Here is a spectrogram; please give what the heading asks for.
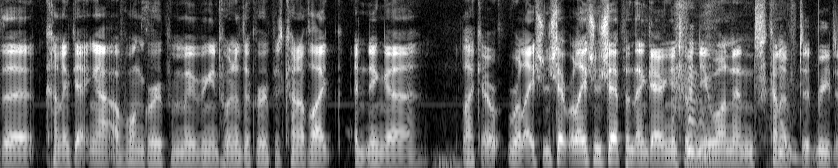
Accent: England, United Kingdom; I'm so very English, not Irish.

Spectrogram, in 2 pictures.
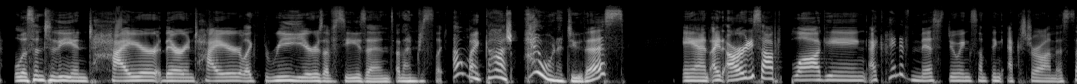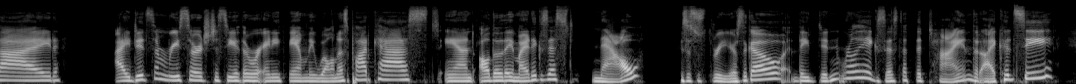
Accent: Columbus, Ohio, United States; I grew up in Columbus, and I've literally lived here my entire life

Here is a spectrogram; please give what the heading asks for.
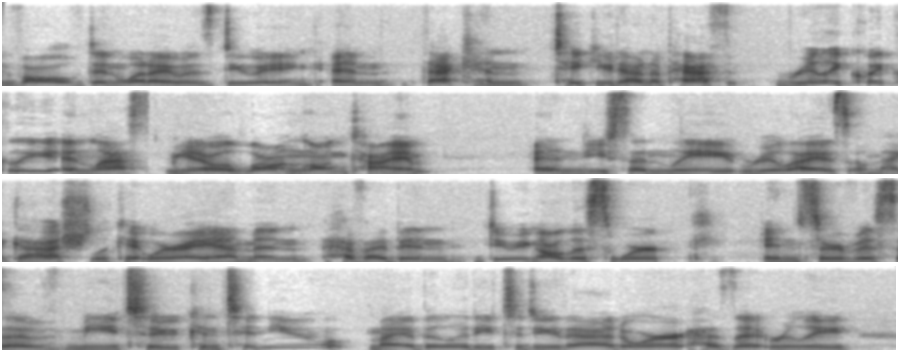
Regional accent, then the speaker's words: Colorado, United States; When I moved back from college to Colorado, which is my home state

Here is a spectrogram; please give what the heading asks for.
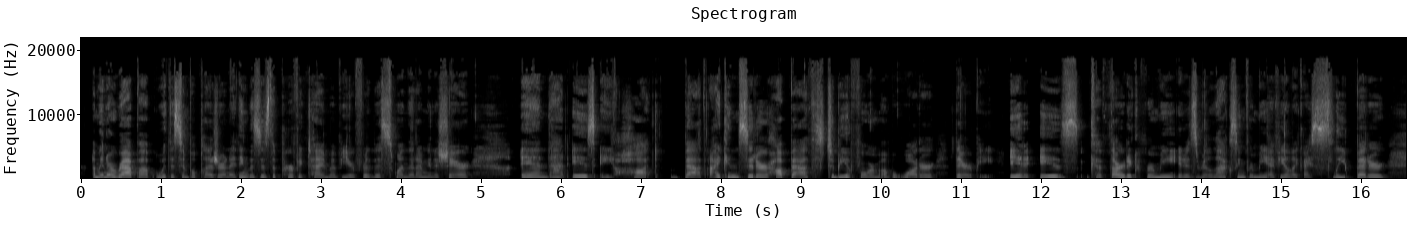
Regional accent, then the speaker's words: Canada; moved away; Canada, my home country

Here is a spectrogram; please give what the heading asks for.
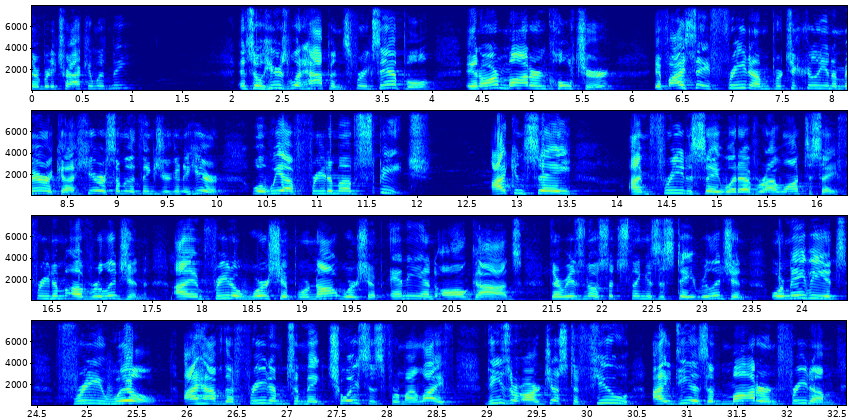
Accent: El Cajon, California, United States; I grew up in El Cajon in San Diego

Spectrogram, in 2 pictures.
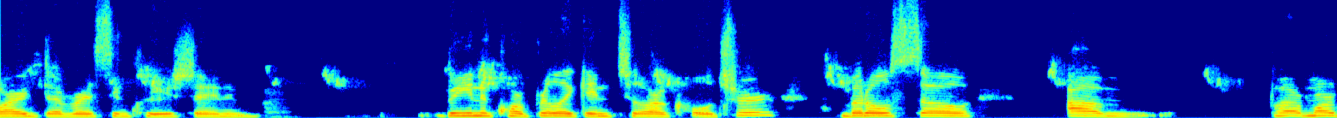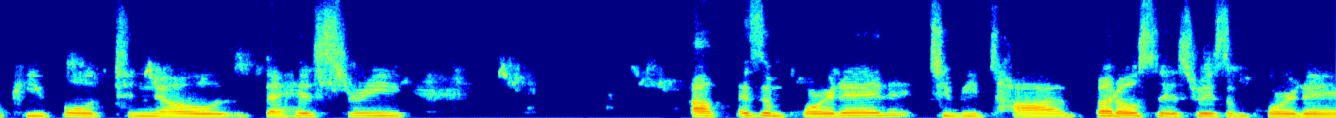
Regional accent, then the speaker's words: Georgia, United States; growing up in Georgia, like I noticed like in school, we're not really taught like all the history

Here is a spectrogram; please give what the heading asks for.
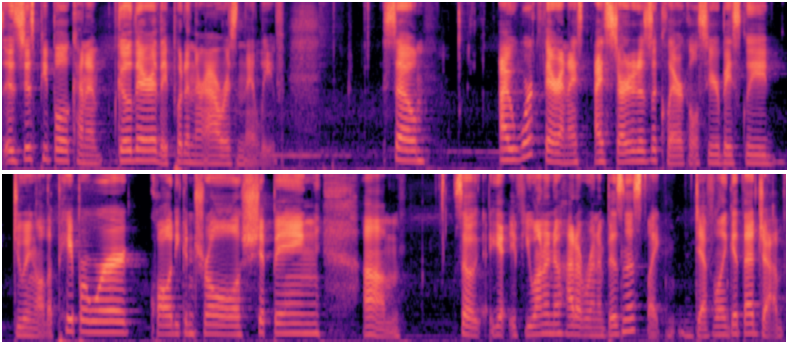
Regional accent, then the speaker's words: Rochester, United States; moved away as an adult; now in Baltimore, United States; I was born and raised in Rochester

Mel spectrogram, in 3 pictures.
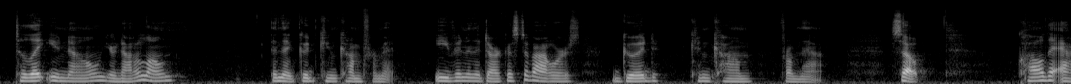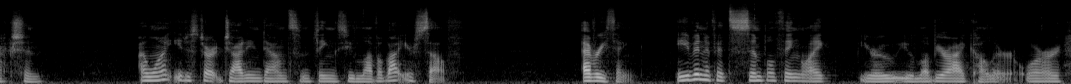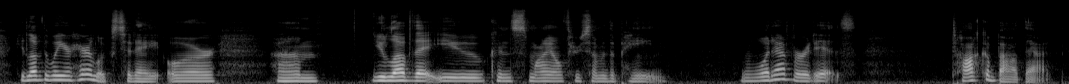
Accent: Midwest, United States; We're from the Midwest

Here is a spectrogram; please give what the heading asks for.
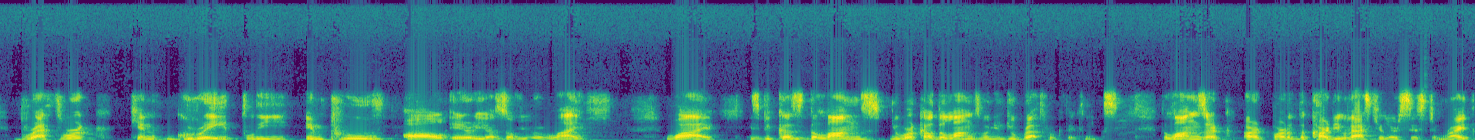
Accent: Serbia; moved away as an adult; also born or lived in New Jersey / Martha's Vineyard, Massachusetts / West Palm Beach, Florida; now in Miami, United States; I do not want to live the adult life in Serbia

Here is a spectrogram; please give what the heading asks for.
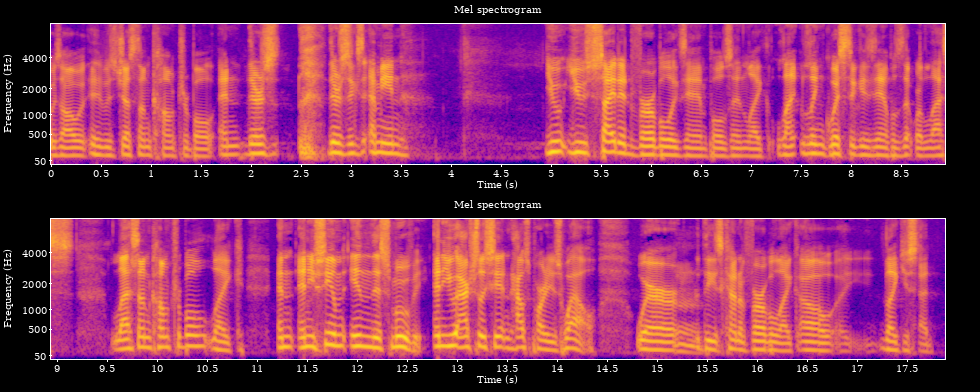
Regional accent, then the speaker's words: Canada; hey, we're Canadians, and like, yeah, we're going to dress up like we're from Chicago.

